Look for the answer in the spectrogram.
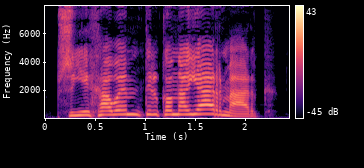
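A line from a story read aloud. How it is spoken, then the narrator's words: Cheerful call, organist's boy. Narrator (Polish): zawołał wesoło organiściuch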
